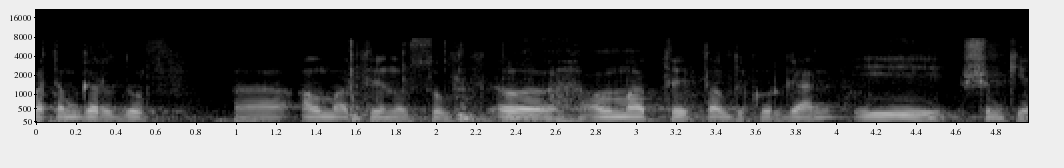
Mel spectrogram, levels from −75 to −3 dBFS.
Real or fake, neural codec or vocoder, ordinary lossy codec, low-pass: real; none; none; none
